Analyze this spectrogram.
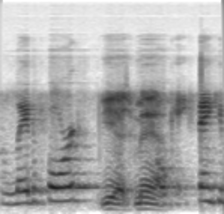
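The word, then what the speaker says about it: Lydford: L Y D F O R D. It's pronounced Lid Ford.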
